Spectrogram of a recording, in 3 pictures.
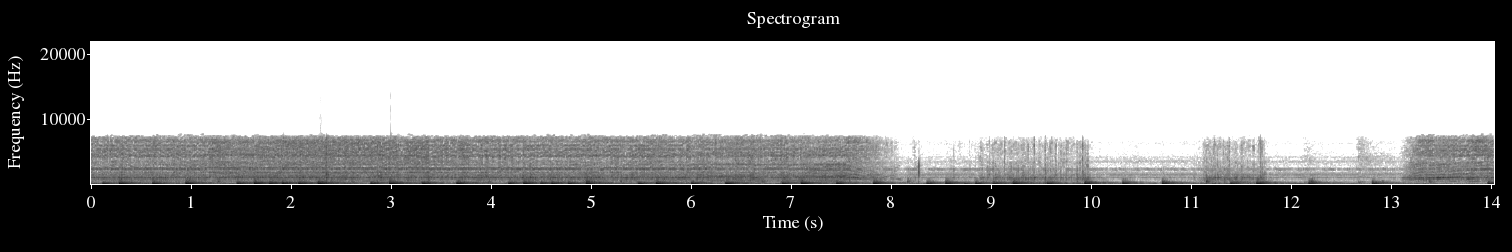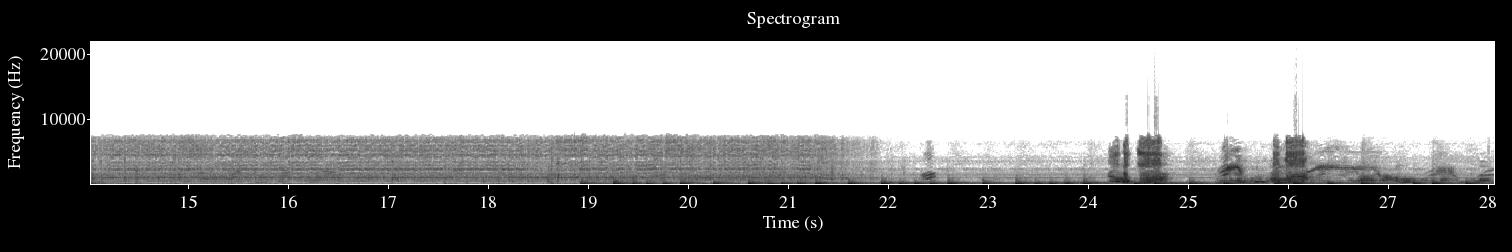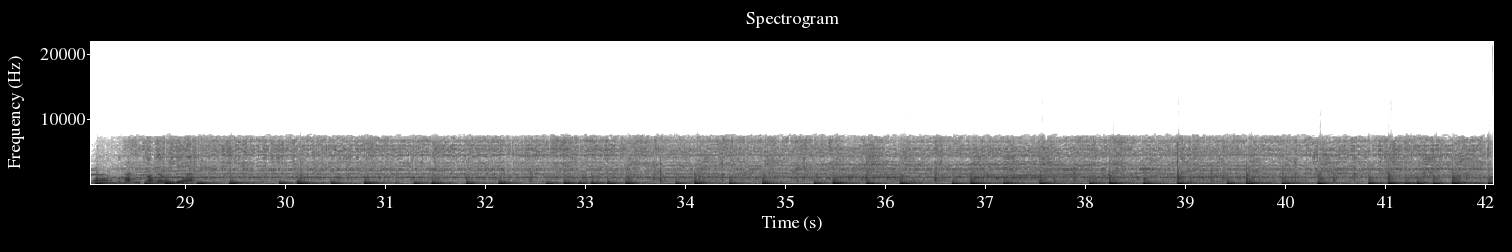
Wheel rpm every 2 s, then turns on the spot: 160, 160, 160, 130, 20, 20, 70, 150, 150, 160, 90, 0, 0, 10, 120, 150, 150, 150, 150, 150, 150.
8-12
